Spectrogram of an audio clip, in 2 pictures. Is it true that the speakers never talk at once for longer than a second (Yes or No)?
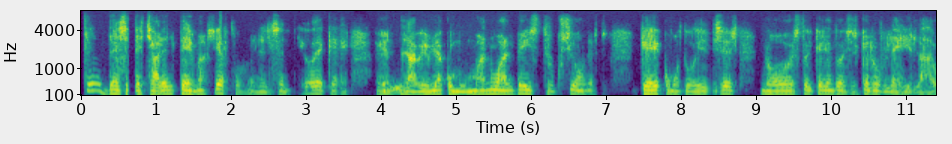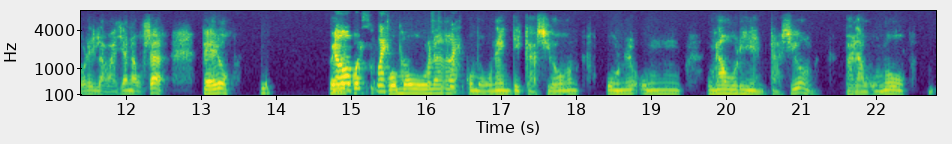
No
